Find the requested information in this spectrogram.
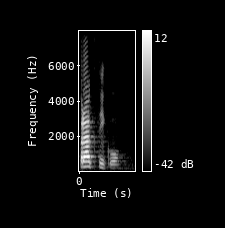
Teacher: en la palabra práctico encontramos el acento en la antepenúltima sílaba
